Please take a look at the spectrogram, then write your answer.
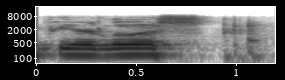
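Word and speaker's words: Piñeiro: Lou Eddie Pier Lewis Eddie Pierre Lewis we have been corrected on pronunciation Eddie Pierre Lewis I'm gonna keep calling him Ed Eddie Pier Louie it's it's so much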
